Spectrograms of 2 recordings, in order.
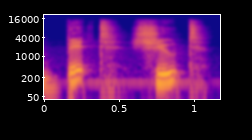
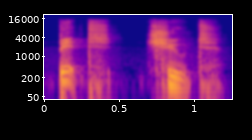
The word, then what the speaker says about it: BitChute: But if you want to hear it, you can go to BitChute, BitChute, and I believe it's pronounced BitChute, not BitchUte.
